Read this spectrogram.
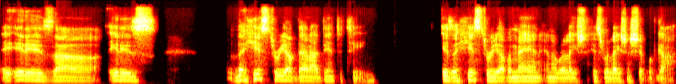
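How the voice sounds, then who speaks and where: A man in casual conversation about faith, talking in a halting way with many fillers and restarts. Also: on the low side, fairly even intonation.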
